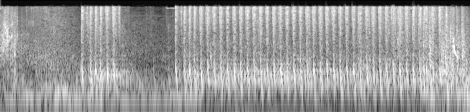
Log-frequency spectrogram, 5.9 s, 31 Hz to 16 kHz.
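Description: Enemy gunfire in the video game The Division 2, heard as dense, rapid automatic bursts that start, pause briefly, then return in a long, steady, loud rattle of closely spaced shots.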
